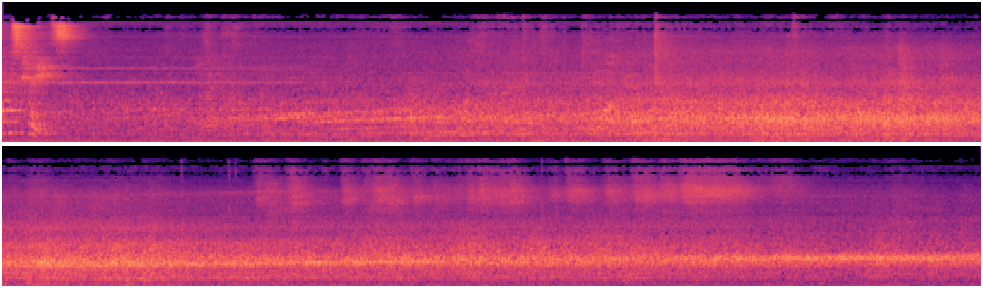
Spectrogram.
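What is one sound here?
A train rumbles and whines steadily along the track, heard from inside the carriage.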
